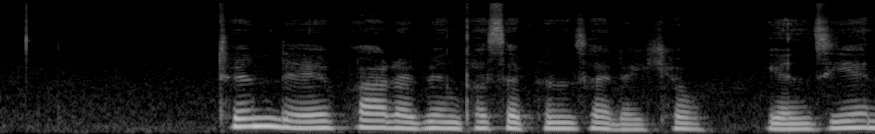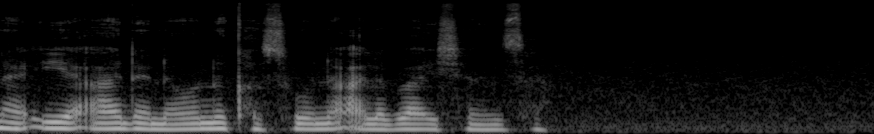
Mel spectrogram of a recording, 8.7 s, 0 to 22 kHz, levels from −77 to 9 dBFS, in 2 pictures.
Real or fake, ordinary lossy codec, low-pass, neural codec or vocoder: real; none; 19.8 kHz; none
